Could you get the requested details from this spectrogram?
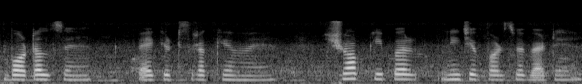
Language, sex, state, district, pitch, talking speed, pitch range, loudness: Hindi, female, Bihar, West Champaran, 220 Hz, 135 wpm, 210-230 Hz, -20 LUFS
